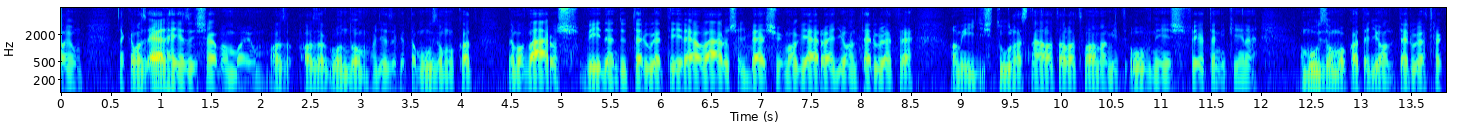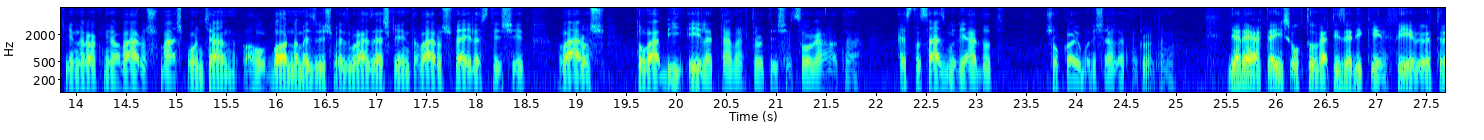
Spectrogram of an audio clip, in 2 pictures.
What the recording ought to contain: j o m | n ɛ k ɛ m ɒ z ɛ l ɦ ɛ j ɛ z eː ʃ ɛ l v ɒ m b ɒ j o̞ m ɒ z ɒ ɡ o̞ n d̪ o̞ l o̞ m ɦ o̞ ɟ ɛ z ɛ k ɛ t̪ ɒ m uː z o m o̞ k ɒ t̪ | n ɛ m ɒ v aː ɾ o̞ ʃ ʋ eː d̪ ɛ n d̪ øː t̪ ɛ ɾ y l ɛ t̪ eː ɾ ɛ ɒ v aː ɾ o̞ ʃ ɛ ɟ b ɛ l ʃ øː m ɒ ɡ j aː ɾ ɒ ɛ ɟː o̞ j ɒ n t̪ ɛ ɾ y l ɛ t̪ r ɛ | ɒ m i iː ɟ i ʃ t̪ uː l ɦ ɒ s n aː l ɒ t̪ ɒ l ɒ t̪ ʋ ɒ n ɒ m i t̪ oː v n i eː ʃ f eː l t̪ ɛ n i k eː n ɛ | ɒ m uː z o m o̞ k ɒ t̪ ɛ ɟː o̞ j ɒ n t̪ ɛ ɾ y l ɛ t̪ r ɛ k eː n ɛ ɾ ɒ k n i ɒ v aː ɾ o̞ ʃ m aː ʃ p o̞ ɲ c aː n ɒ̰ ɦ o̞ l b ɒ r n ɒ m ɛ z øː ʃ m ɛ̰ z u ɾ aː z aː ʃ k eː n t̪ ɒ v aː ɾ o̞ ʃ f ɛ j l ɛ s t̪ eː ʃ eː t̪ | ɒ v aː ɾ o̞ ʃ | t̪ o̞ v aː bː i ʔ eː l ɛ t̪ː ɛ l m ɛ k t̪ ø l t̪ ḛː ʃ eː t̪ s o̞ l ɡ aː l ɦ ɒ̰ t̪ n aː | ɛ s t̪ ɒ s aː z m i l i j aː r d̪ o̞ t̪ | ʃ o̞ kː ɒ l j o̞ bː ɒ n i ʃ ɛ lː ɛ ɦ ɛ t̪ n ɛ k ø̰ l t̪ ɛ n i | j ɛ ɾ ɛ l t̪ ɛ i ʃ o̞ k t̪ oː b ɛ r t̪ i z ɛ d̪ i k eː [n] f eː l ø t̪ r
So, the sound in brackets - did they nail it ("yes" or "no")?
yes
